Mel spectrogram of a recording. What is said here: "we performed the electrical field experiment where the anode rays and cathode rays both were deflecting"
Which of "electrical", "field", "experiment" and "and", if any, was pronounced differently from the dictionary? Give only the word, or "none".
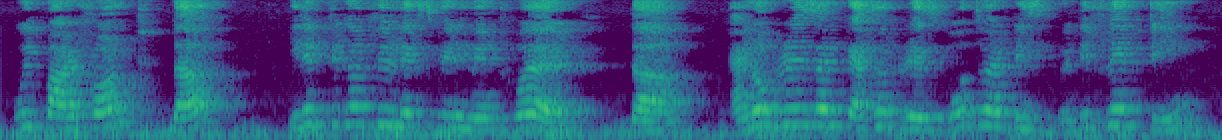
none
